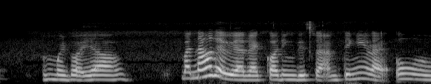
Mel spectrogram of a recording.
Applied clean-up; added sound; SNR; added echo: neural mask model Resemble Enhance denoiser.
